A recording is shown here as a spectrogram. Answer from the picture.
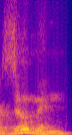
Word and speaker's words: Zoomin: it comes out in the word zoomin is always pronounced zoom in exactly that's great for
